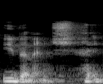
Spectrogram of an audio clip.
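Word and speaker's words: Übermensch: german in the word ubermensch just to mention a famous philosophical term in german is the u with an umlaut so now in english we don't have this so how can i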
